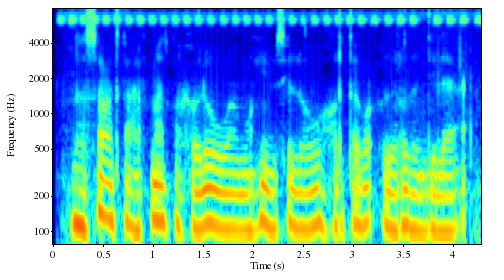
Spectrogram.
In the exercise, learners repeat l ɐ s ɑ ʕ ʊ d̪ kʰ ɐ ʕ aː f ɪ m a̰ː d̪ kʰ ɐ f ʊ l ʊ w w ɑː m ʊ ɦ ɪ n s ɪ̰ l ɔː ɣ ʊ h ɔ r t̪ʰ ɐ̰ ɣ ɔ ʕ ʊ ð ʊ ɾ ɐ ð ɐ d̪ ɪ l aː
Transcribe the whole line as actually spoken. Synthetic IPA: l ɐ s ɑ ʕ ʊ d̪ kʰ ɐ ʕ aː f ɪ m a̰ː d̪ kʰ ɐ ħ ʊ l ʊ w w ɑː m ʊ ɦ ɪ m s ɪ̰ l ɔː ɣ ʊ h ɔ r t̪ʰ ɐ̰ ɣ ɔ ʕ ʊ ð ʊ ɾ ɐ ð ɐ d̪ ɪ l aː

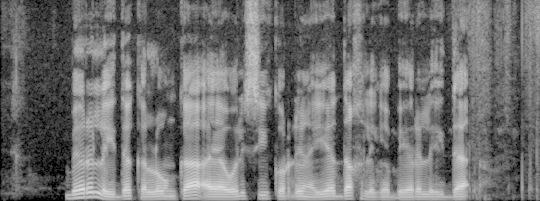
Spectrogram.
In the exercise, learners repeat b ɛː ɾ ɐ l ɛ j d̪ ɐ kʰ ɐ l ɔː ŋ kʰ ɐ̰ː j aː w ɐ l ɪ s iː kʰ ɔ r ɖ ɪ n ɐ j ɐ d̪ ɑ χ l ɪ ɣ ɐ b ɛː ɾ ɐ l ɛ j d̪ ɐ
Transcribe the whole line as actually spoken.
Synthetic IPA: b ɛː ɾ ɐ l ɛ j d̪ ɐ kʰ ɐ l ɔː ŋ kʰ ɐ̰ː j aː w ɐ l ɪ s iː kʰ ɔ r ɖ ɪ n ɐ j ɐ d̪ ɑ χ l ɪ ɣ ɐ b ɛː ɾ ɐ l ɛ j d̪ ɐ

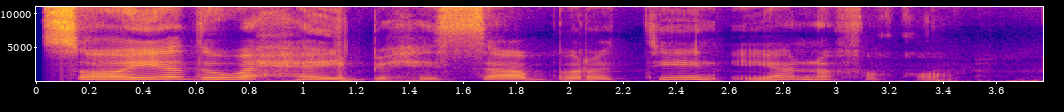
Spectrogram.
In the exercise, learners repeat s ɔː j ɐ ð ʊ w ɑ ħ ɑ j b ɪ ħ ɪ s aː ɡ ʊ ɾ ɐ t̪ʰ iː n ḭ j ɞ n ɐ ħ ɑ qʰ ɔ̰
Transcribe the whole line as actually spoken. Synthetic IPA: s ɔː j ɐ ð ʊ w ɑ ħ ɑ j b ɪ ħ ɪ s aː b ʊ ɾ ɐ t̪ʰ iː n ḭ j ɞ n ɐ f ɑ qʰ ɔ̰

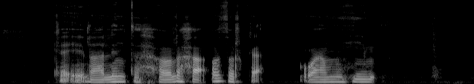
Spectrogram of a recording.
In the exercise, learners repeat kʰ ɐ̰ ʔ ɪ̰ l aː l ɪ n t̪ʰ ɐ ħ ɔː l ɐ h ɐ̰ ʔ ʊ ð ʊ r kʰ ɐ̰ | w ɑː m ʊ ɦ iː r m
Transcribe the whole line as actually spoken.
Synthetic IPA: kʰ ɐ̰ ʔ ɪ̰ l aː l ɪ n t̪ʰ ɐ ħ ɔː l ɐ h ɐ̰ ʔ ʊ ð ʊ r kʰ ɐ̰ | w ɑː m ʊ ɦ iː m

